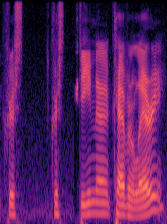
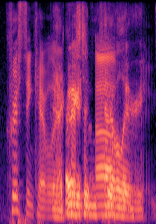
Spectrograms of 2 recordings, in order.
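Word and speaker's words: Kristin Cavallari: And then Christina Cavallari? Is that how you say it? Christina Cavallari? Kristen Cavallari.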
